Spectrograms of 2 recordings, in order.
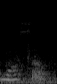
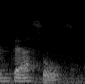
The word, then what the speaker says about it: vassals: By the way, vassals with an A. Oh, you were wrong. I've seen it in other books. It's okay. Because I always pronounced it vessel. Yeah. Oh, okay. They're vassals.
